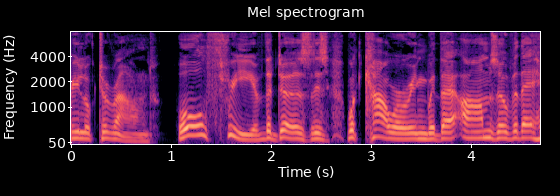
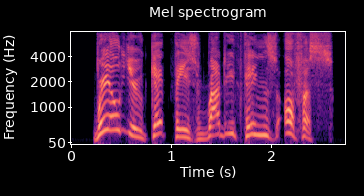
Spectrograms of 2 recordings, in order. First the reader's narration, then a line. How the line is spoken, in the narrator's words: Uncle Vernon shouted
